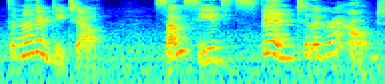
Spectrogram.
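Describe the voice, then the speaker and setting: High, animated woman teaching young children. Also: slow, a little hiss or hum. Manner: encouraging, questioning, speaking directly to young pupils. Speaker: elementary school teacher. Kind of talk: children's remote reading lesson, alternating slow read-aloud and chatty prompts.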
